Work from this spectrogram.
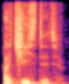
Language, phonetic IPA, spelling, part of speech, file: Russian, [ɐˈt͡ɕisʲtʲɪtʲ], очистить, verb, Ru-очистить.ogg
- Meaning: to clean, to cleanse, to purify, to purge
